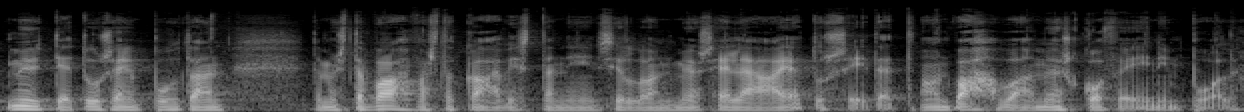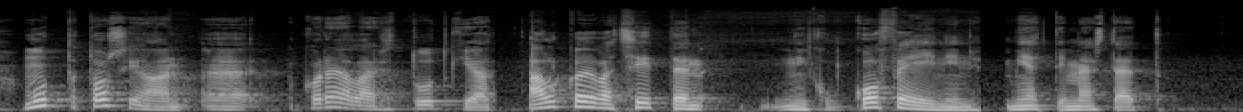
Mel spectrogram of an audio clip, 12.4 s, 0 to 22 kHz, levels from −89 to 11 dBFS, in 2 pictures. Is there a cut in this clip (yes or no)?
yes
